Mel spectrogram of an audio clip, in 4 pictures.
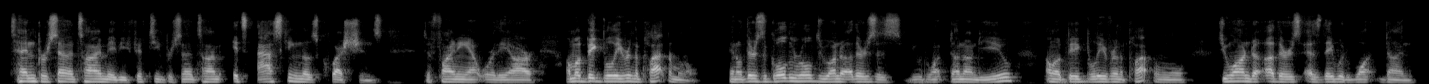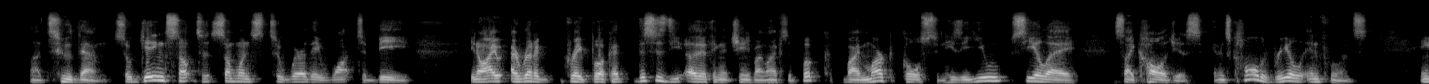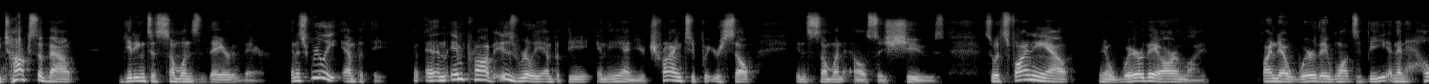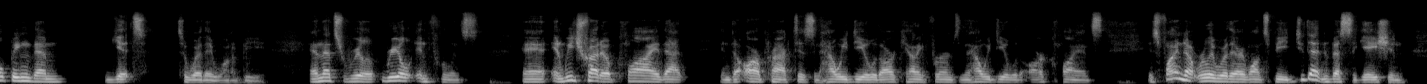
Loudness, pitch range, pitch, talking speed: -24 LUFS, 115-145 Hz, 125 Hz, 215 wpm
